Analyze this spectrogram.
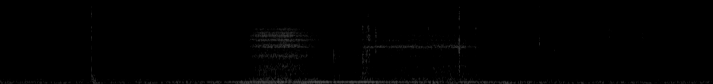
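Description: Faint rustling of paper stickers and die-cut pieces being handled, mostly for a couple of seconds in the middle, with a light click about a second in.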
